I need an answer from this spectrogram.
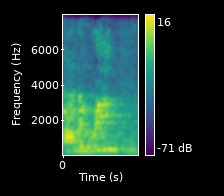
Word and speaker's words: Amun-Ra: Yeah, you know, because Amun-Ra also can be pronounced Amun-Re or Amun-Re.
